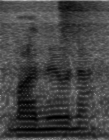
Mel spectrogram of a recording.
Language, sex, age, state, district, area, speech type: Bodo, male, 45-60, Assam, Kokrajhar, rural, spontaneous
